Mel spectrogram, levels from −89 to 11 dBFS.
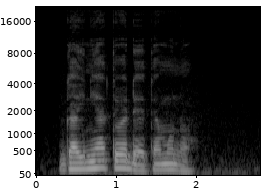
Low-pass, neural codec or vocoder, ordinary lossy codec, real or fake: none; none; none; real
